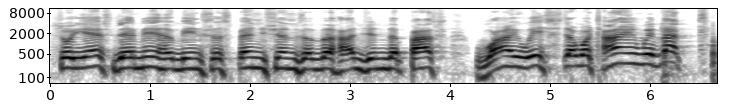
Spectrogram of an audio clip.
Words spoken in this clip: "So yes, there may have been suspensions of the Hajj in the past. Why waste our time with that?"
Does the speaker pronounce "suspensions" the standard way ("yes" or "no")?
yes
